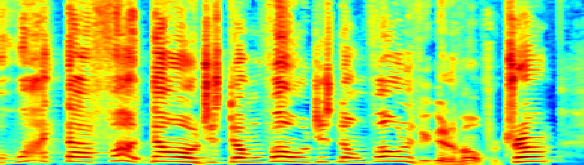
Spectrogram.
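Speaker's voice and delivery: very high squealing mock outrage; mocking a friend horrified by a Trump vote; shocked outraged voter. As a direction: shriek it like a scandalized friend. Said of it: "then they'll go".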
